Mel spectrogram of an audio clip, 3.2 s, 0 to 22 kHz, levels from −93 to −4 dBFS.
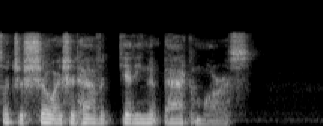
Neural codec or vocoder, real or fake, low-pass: none; real; 7.2 kHz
